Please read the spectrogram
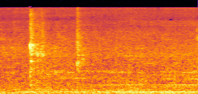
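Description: Two light clicks about half a second apart, the first the louder, over a faint low steady hum.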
